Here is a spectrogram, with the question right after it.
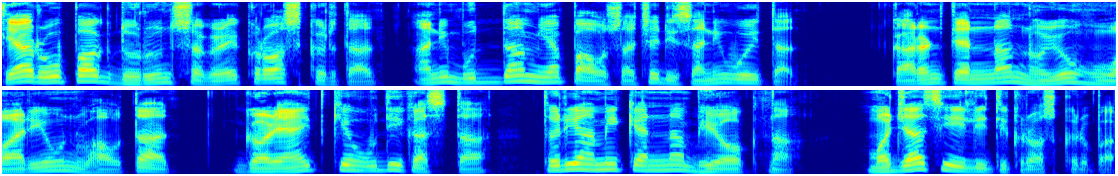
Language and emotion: Goan Konkani, neutral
